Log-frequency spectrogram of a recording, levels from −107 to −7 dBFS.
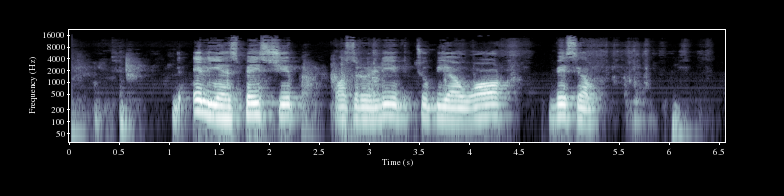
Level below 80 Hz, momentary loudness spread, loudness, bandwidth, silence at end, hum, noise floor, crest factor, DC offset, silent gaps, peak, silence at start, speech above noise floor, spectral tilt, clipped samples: -54 dBFS; 21 LU; -17 LUFS; 14.5 kHz; 0.5 s; none; -48 dBFS; 16 dB; under 0.1%; none; -2 dBFS; 0.05 s; 31 dB; -6.5 dB/octave; under 0.1%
